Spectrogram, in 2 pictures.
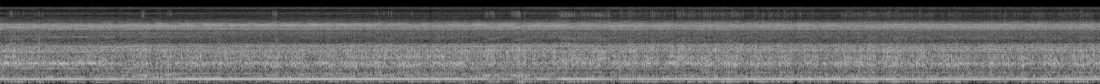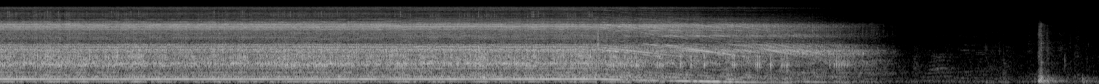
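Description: A blender whirs steadily and loudly while mixing a fresh mint margarita drink, a constant motor hum that holds for about eighteen seconds, then winds down in pitch and cuts off, leaving near silence.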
